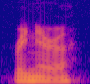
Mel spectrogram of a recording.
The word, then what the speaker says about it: Rhaenyra: Rhaenyra.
